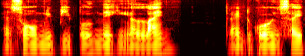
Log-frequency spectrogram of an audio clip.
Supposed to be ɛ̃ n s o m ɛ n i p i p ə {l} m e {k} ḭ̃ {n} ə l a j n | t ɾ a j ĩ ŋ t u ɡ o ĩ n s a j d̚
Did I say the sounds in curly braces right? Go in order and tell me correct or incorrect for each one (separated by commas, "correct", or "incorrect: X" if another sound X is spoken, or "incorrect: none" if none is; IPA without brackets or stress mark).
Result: correct, correct, incorrect: ŋ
